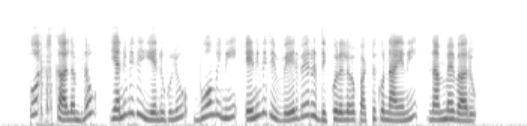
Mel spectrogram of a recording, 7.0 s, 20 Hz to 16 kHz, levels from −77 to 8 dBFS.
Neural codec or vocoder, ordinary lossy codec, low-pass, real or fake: codec, 16 kHz, 0.7 kbps, FocalCodec; none; 7.2 kHz; fake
